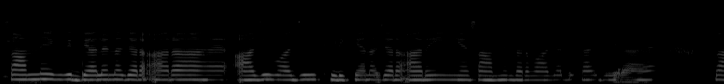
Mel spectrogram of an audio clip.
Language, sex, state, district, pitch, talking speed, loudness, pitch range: Hindi, female, Jharkhand, Sahebganj, 215 Hz, 165 wpm, -51 LUFS, 210-220 Hz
